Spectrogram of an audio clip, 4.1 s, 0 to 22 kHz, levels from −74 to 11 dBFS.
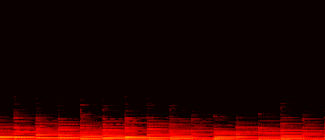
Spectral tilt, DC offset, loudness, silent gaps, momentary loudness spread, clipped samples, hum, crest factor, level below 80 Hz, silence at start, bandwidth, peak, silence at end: -8 dB/octave; under 0.1%; -34 LUFS; none; 6 LU; under 0.1%; none; 14 dB; -58 dBFS; 0 s; 7.6 kHz; -20 dBFS; 0 s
